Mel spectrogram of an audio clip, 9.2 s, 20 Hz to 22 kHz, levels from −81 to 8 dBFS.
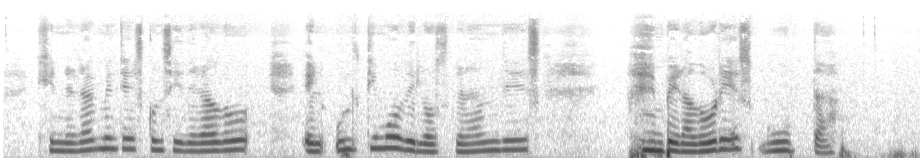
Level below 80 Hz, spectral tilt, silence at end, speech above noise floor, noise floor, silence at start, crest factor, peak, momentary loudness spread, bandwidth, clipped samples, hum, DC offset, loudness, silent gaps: -48 dBFS; -6 dB/octave; 0 s; 29 dB; -54 dBFS; 0.4 s; 22 dB; -4 dBFS; 19 LU; 15.5 kHz; under 0.1%; none; under 0.1%; -26 LUFS; none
